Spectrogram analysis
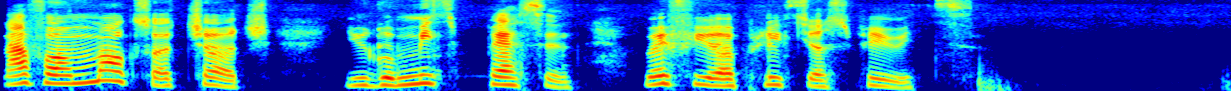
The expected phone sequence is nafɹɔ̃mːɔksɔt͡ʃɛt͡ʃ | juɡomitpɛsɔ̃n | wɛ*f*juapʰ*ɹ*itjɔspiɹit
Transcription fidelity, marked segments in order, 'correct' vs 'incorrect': correct, incorrect: l

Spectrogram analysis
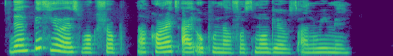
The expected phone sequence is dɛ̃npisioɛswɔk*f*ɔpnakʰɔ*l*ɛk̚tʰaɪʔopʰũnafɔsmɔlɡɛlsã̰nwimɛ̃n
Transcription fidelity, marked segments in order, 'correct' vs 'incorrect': incorrect: ʃ, incorrect: ɹ

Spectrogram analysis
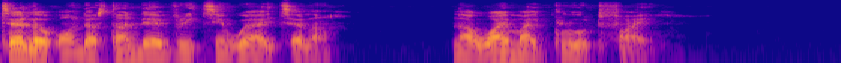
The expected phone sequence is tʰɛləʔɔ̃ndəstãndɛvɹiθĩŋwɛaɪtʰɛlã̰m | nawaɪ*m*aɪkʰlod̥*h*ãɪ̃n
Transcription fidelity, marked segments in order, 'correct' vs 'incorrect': correct, incorrect: f

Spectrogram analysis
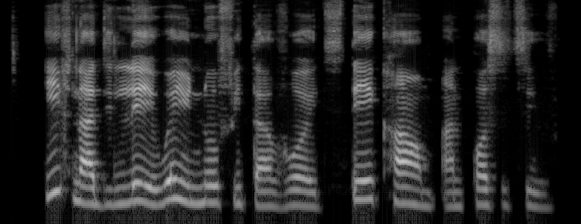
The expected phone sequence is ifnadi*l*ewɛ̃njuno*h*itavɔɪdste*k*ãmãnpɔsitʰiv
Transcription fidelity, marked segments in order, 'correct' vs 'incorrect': correct, incorrect: f, incorrect: kʰ

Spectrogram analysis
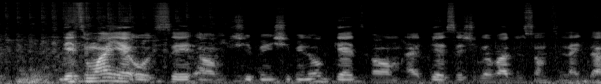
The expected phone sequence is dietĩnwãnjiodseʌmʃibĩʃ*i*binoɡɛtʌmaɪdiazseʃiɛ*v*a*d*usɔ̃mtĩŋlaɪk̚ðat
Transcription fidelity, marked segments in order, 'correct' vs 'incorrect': correct, correct, correct

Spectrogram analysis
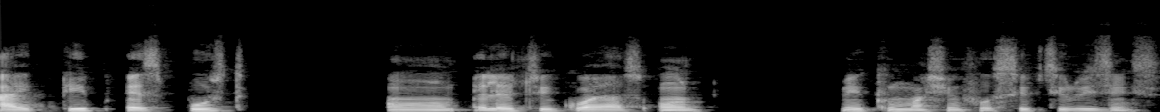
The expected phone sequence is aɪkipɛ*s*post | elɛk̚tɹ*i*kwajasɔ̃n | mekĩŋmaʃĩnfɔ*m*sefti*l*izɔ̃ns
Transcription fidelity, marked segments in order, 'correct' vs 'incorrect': correct, correct, incorrect: none, incorrect: ɹ

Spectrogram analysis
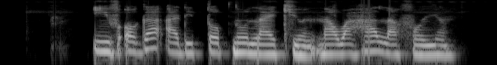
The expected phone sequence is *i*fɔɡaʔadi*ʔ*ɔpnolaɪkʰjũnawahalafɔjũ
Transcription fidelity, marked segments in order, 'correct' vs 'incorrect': correct, incorrect: t

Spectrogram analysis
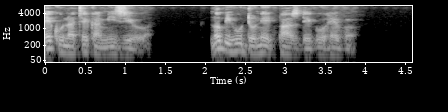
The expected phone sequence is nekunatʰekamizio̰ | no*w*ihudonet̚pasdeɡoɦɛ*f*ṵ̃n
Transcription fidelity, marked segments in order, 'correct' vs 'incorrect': incorrect: b, incorrect: v

